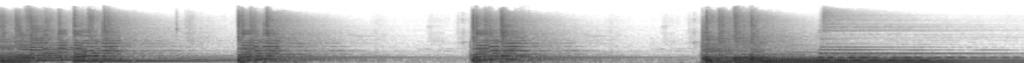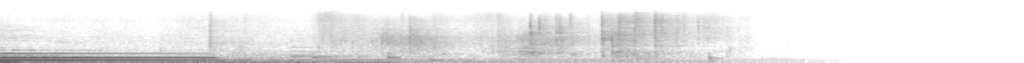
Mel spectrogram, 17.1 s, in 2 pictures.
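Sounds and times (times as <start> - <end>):
trio playing simple etudes: 0.0 - 10.3.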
